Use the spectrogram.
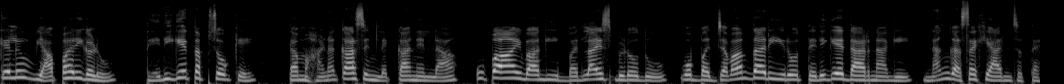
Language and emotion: Kannada, disgusted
